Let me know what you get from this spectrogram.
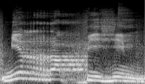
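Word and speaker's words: من ربهم: Ya, jadi ini seolah-olah nanti ada tasdidnya bacanya, ya. Bacanya mir rabbihim berarti ya.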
